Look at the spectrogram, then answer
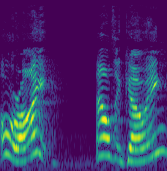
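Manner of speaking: very loud, high, exaggerated bad British put-on accent. Recalling slipping into an accent, greeting done in bad British accent. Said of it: "I start doing a bad British accent. So I'm like".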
